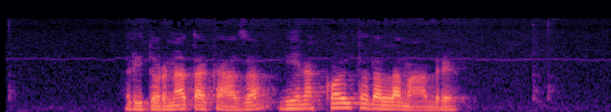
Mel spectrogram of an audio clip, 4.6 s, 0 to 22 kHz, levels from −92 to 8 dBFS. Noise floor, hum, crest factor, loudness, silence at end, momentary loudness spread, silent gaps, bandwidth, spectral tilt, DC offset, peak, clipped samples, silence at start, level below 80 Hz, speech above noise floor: -62 dBFS; none; 18 dB; -19 LUFS; 1.15 s; 9 LU; none; 11 kHz; -9.5 dB/octave; under 0.1%; -2 dBFS; under 0.1%; 0.95 s; -52 dBFS; 44 dB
